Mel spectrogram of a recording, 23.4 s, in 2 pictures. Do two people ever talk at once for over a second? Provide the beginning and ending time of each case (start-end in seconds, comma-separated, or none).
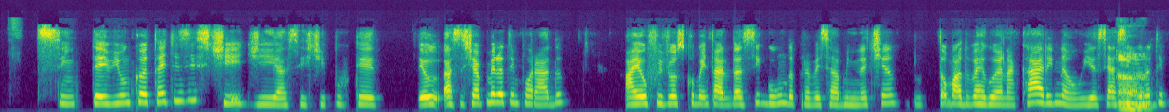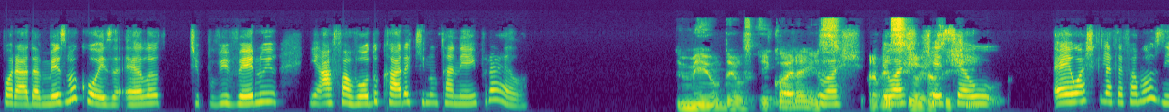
19.8-21.6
